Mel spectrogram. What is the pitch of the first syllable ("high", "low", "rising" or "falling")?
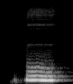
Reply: low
